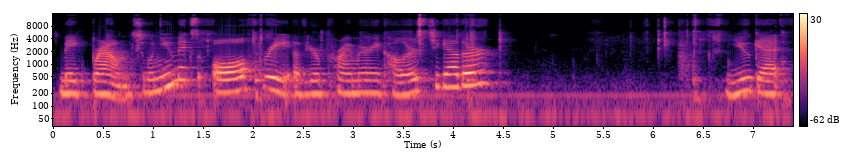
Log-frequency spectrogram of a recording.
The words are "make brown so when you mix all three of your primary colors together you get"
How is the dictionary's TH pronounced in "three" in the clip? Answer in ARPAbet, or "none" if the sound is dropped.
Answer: TH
